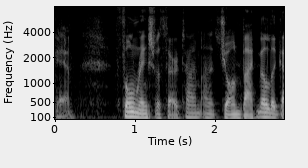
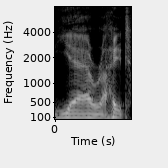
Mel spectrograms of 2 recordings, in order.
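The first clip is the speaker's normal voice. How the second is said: imitated Belfast way of speaking. Retelling answering a phone call he thought was a prank: imitating own past Belfast way. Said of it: "in that kind of Belfast way".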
